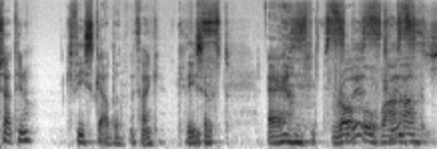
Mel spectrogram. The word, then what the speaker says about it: Kvistgaarden: How do you pronounce that, Tino? Kvistgaarden.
